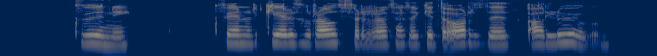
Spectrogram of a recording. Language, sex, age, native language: Icelandic, female, 20-29, Icelandic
